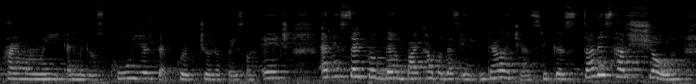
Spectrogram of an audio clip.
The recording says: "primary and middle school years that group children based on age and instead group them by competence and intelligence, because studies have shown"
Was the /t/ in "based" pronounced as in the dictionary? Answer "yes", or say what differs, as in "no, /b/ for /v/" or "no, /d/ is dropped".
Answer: no, /t/ is dropped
